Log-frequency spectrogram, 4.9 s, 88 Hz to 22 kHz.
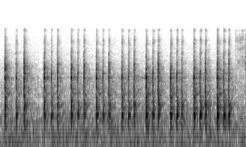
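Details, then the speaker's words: S3 gallop demonstrated for heart failure teaching: rapid triplets of heart sounds (S1, S2, extra S3), fast from the tachycardia of sympathetic activation, like a galloping horse; in an old person an S3 means heart failure. "it sounds like a horse running, galloping. And that's why it's called S3 gallop. Summarizing, for anxious, S3 gallop is heart failure."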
